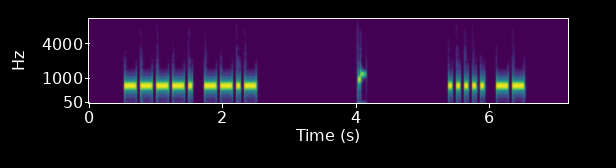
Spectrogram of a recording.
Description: Morse code, heard as a keyed tone, about 20 wpm, 700 Hz. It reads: 9 Q 5 M
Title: Single-Letter Single-Number 20wpm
